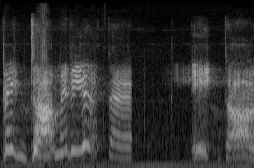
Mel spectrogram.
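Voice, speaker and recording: A man's put-on character voice at an extremely high pitch, with clear background noise. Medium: actual play. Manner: broken third-person speech.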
